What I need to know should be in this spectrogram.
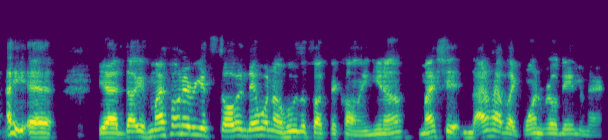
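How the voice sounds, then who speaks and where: A man's voice: mid-range voice, brisk, a bit bright, no room sound. A man chatting loosely as a podcast co-host, his voice thin and tinny through a wireless earbud mic. The lo-fi sound has a dull top end, and the room is dry and close. He rambles along, piling up swear words and fillers. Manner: rambling, heavy cursing and fillers. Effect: tinny sound from earbud microphone. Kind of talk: casual chat. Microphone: wireless earbuds as microphone.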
